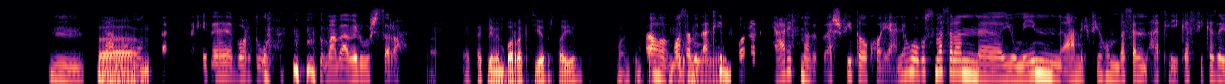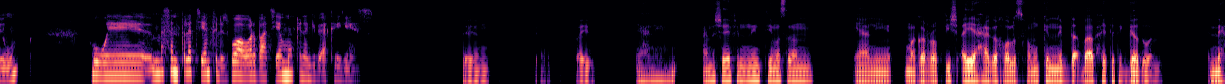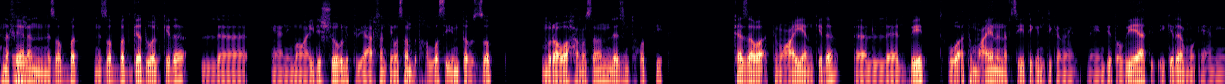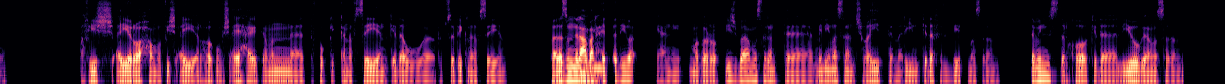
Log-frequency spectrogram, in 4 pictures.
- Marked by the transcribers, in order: unintelligible speech; laugh; unintelligible speech; other background noise
- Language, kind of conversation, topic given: Arabic, advice, إزاي بتوصف إحساسك بالإرهاق والاحتراق الوظيفي بسبب ساعات الشغل الطويلة وضغط المهام؟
